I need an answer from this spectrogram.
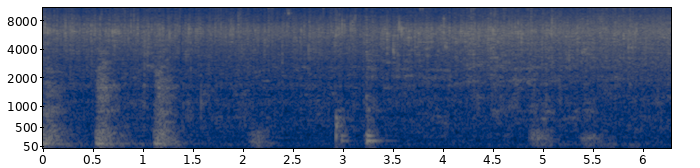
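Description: Boiled beans sizzling in hot oil and tomato paste in a cooking pot, with a steady hiss. A wooden spatula stirs and scrapes through them in several separate strokes.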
